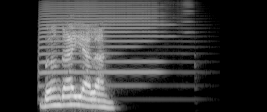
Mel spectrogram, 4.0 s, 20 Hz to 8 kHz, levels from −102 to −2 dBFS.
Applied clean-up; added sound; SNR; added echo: classical method log-MMSE.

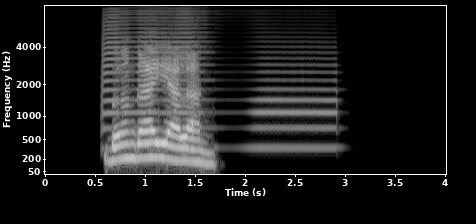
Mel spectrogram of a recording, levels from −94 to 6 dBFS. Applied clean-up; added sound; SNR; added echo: neural mask model RNNoise.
